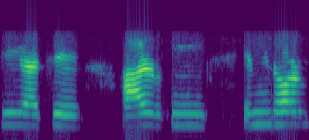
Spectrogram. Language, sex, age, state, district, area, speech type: Bengali, male, 30-45, West Bengal, Howrah, urban, conversation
